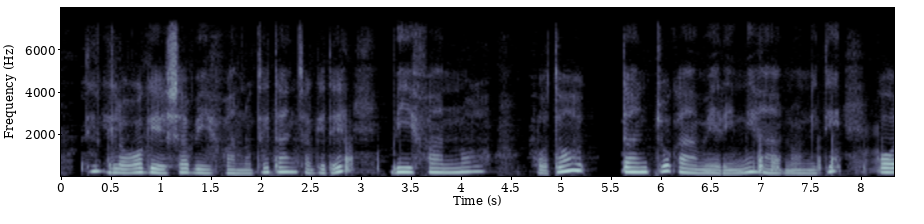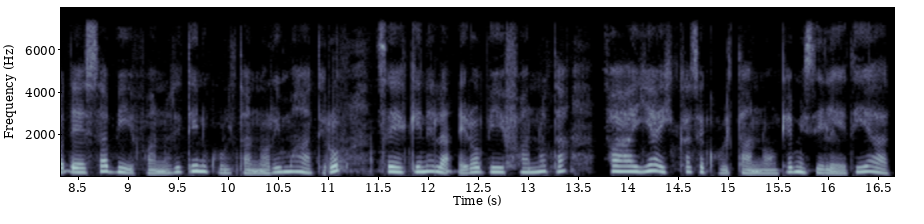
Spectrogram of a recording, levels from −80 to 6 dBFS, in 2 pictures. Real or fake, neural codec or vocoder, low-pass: real; none; 7.2 kHz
